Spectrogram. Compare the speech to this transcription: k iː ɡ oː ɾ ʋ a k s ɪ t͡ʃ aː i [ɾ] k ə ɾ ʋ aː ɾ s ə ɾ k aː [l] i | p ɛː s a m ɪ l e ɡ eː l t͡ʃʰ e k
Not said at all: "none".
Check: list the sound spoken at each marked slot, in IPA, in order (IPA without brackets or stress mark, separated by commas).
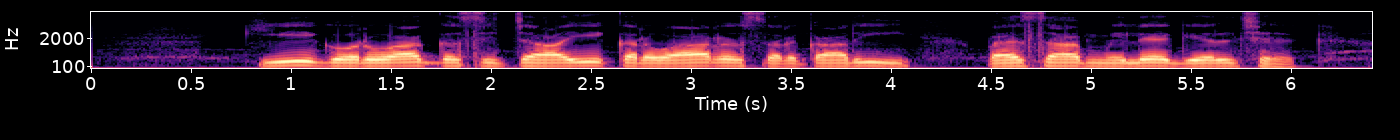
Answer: none, ɾ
